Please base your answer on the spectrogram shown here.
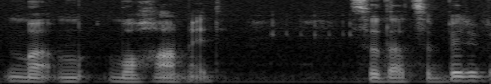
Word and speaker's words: Muhammad: second Allah is over here when I'm saying muhammadin wa ala okay and the one apart I'm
